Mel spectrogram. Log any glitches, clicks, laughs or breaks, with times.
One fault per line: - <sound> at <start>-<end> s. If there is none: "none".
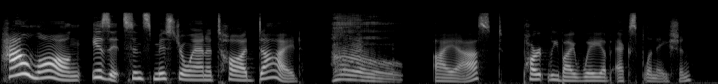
- sigh at 3.3-4.0 s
